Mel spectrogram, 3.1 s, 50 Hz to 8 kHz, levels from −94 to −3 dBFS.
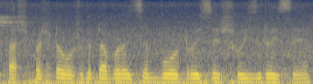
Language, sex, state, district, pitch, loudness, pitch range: Bengali, male, Odisha, Malkangiri, 135 Hz, -15 LUFS, 135-140 Hz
